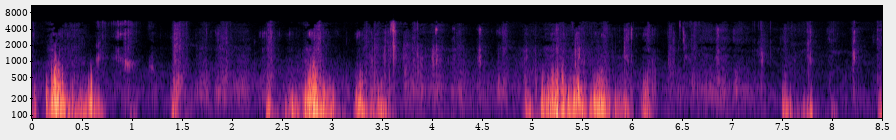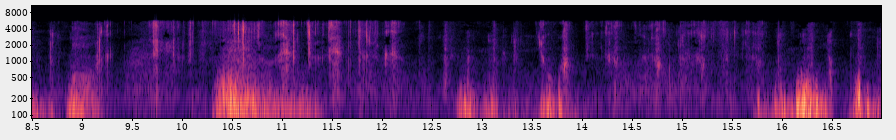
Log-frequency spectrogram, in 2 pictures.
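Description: Close-up biting and chewing of egg rolls, flatbread wraps filled with raw onion and cucumber: a steady crunching with loud bites every few seconds.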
